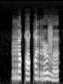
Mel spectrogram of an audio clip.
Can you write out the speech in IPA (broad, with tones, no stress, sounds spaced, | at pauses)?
r ə˞˦˥ qʷ ə˞˨˥ qʷ ə˧˥˧ r ə˞˧˥˧ v ə˩˧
